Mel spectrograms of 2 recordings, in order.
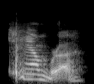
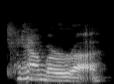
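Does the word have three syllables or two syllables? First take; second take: two; three. First: The word is said with two syllables. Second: The word is said with three syllables. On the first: The speaker calls it right. "we usually pronounce that word with only two syllables" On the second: The speaker calls it wrong. "I hear a lot of people pronounce that word with three syllables"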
